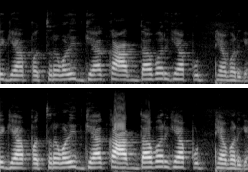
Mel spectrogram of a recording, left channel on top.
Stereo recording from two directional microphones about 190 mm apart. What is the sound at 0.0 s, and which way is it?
A woman's voice, 15° right (ahead or behind).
